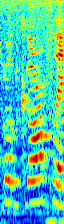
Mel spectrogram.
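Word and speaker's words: McLaughlin: drops down to 12 Scott mofin is how you say it Scott mofin yeah good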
